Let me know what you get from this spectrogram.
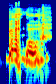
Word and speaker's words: Bow: Is it Bow? – Bow. – And the bow breaks.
